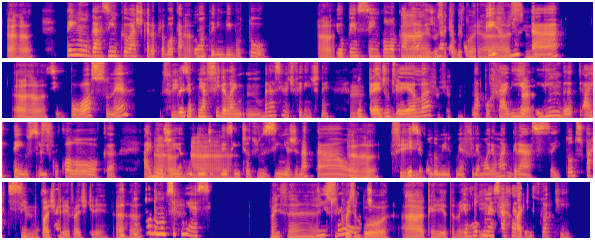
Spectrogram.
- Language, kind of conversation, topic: Portuguese, unstructured, Qual é a importância dos eventos locais para unir as pessoas?
- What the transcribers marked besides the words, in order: tapping; other background noise; distorted speech; laugh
